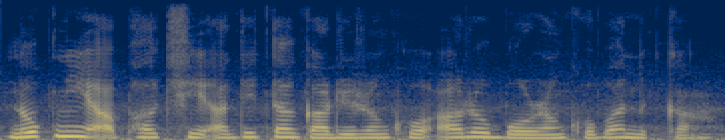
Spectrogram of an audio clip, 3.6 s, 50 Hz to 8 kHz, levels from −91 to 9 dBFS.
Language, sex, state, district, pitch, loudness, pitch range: Garo, female, Meghalaya, West Garo Hills, 215 Hz, -17 LUFS, 200-240 Hz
